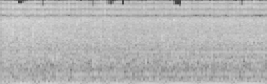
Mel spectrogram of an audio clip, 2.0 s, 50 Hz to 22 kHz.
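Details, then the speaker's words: Mitsubishi Starion/Conquest G54B warmed up: a deep, steady, quiet idle rumble with no misses, knocks or hunting. The idle air control is missing, the O2 sensor is unplugged and the TPS is faulty, yet it runs well. Normal idle. "And there, once she warms up, she acts completely civilized and not bad. Not bad. She's really quiet."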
